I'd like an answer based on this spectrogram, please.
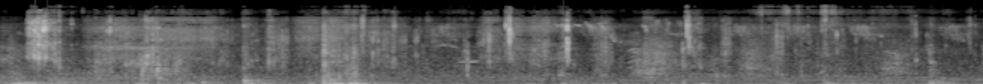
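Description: A person biting into and chewing crisp fresh plums, with irregular crunches and short clicks.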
